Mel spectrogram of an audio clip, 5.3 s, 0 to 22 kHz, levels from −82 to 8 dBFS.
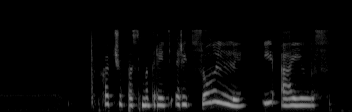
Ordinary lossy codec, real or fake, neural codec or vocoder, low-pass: MP3, 64 kbps; fake; codec, 16 kHz, 4 kbps, X-Codec, HuBERT features, trained on general audio; 7.2 kHz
